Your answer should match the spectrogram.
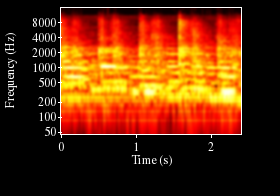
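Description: Live choral piece in a Latin dance rhythm: piano accompaniment with sharp percussive accents about every half second under sustained musical notes.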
